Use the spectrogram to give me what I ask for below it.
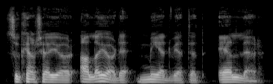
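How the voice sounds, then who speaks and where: A man who works as a mental coach, giving casual advice in a lively, self-mocking way and acting out his own inner voices. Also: on the low side.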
